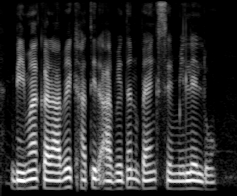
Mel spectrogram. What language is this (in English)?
Magahi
